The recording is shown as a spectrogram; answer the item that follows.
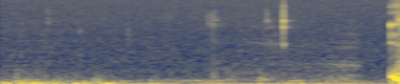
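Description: A pause in a man's speech at a close microphone: faint low room hum with a few small mouth clicks, then his voice starts again at the very end.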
